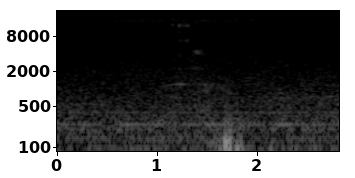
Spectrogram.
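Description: A metal spoon scrapes softly in a glass bowl.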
